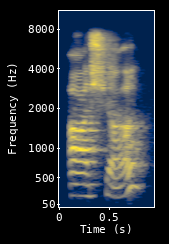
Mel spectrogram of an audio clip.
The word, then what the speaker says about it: Asha: So my suggestion would be, like if you hear your student's name and if they say Asha, you just put a long vowel sound on top of that A.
